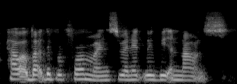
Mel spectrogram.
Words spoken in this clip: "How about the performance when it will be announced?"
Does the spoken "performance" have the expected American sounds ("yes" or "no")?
yes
